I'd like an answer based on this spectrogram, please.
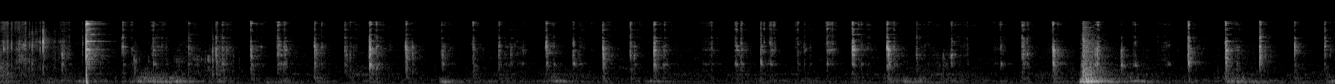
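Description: Metal spoon clinking against a glass bowl, about four clicks a second, as sugar and vanilla flan powder are stirred together. One louder click comes about a second in.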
